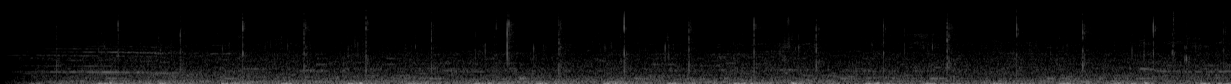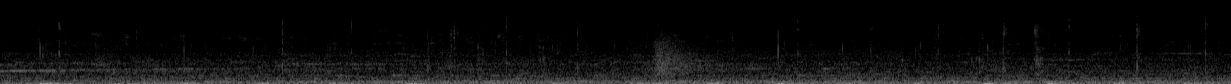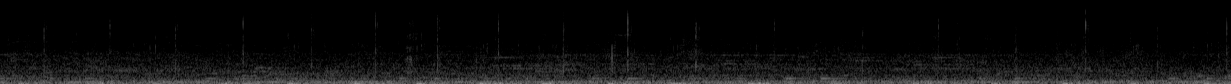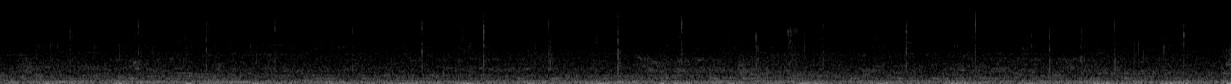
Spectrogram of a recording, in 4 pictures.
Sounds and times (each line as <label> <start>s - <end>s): steps 0.2s - 49.2s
